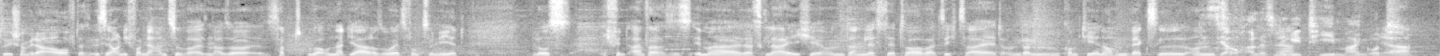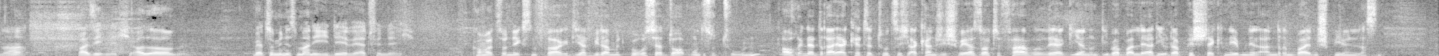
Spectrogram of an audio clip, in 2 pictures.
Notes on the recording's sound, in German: Premiere als Ort der Aufnahme durfte das Backhaus Grobe feiern.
